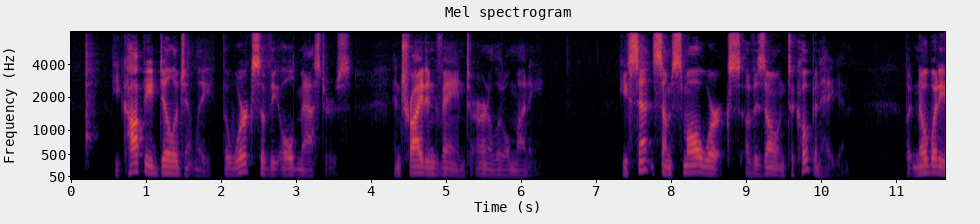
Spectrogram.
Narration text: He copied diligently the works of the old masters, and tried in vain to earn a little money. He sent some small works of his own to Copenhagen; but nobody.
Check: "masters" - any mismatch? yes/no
no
